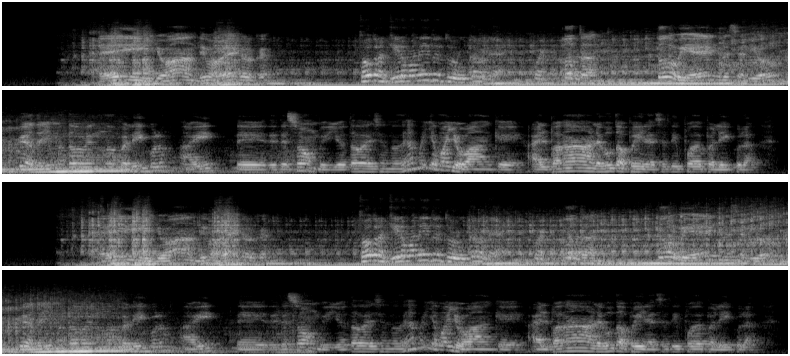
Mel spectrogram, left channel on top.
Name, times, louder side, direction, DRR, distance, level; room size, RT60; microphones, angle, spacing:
sound 1, 0.6-10.9, right 1 dB, 70° right, 0.6 m, -23 dB
voice 1, 1.0-2.7 5.6-6.0 6.6-7.8 8.0-15.4, left 3 dB, 80° left, 0.6 m, -25 dB
voice 2, 3.5-5.8, right 1 dB, 10° right, 0.3 m, -23 dB
3.1 x 2.0 x 2.4 m
head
